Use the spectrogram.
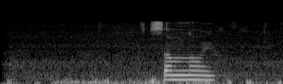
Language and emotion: Russian, neutral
